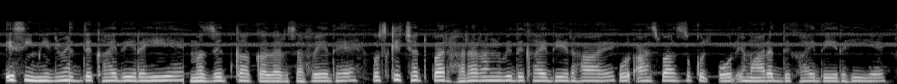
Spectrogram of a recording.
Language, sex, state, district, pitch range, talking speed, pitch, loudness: Hindi, female, Bihar, Bhagalpur, 160-180 Hz, 215 wpm, 170 Hz, -18 LUFS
